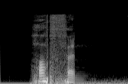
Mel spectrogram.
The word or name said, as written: Hopfen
